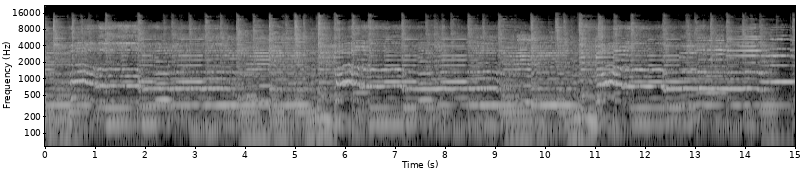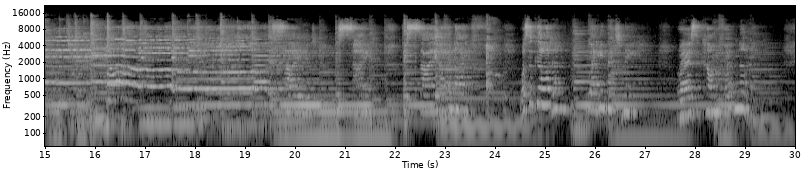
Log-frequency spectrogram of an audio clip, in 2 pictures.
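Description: Live folk band playing a song: a woman singing over strummed acoustic guitar, violin and bass guitar. About two-thirds of the way through, the band drops back to a quieter, sparser passage.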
